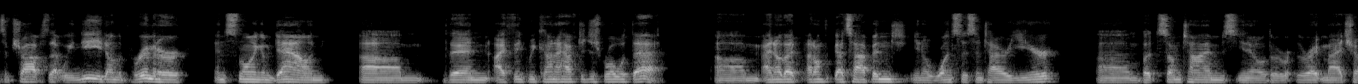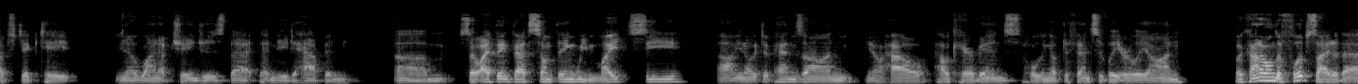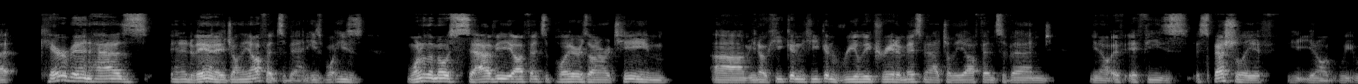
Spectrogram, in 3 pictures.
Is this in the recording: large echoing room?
no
